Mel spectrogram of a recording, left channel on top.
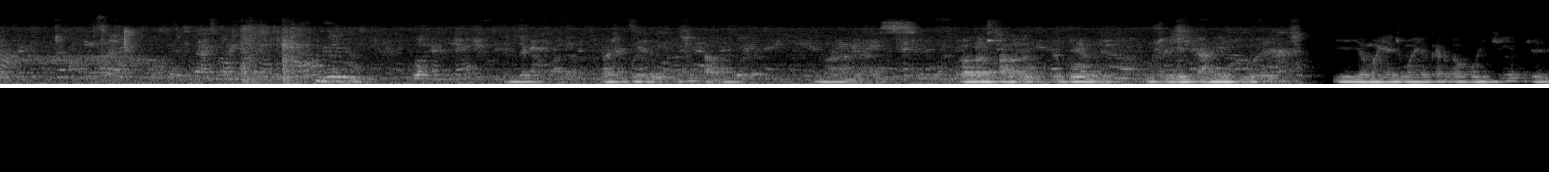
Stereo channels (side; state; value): right; silent; digital silence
